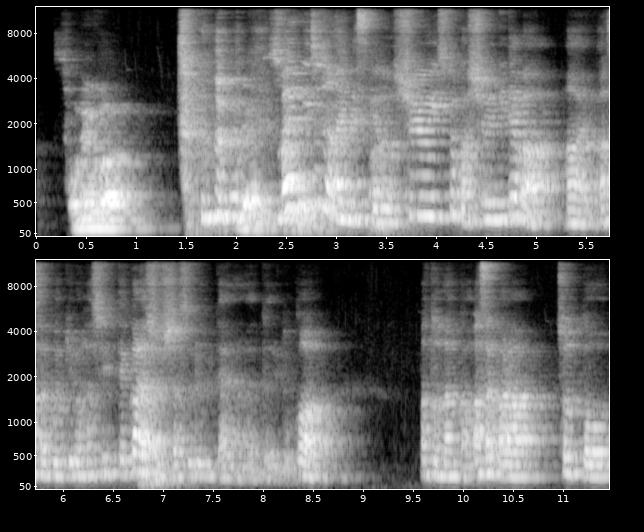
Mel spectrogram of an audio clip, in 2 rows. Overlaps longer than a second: none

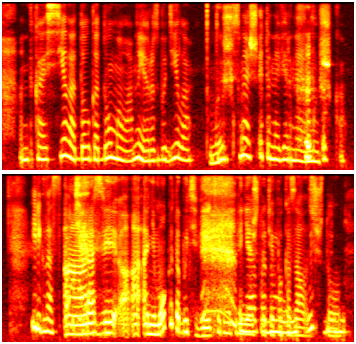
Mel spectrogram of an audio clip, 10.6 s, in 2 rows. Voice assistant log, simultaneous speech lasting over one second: present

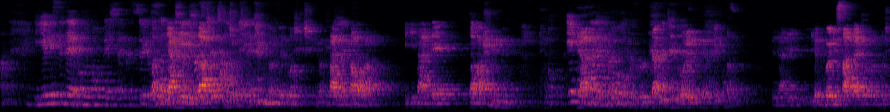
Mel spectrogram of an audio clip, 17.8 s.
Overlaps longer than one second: present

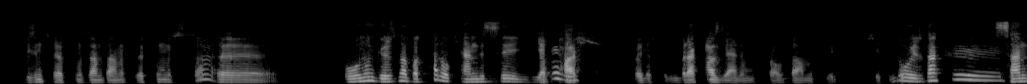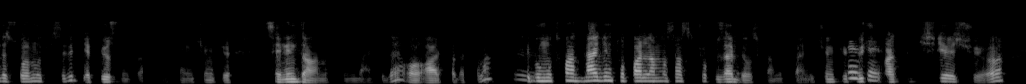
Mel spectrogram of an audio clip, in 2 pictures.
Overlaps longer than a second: none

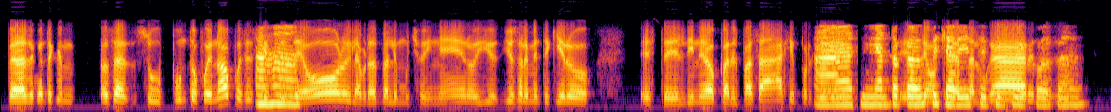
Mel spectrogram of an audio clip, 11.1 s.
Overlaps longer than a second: present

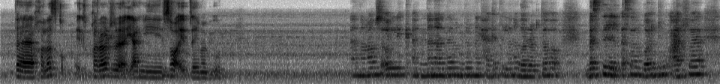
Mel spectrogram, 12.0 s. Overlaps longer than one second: none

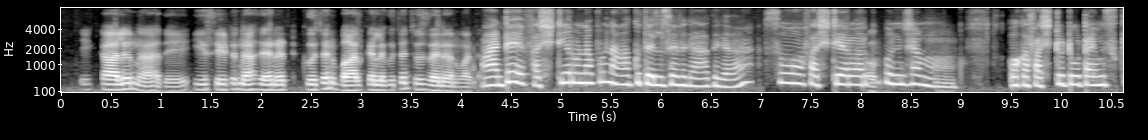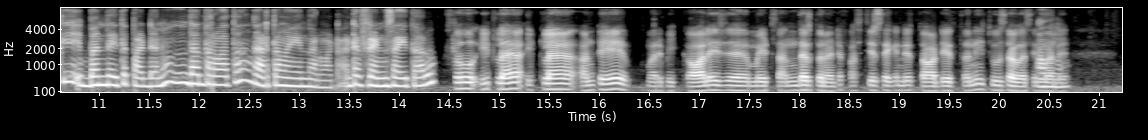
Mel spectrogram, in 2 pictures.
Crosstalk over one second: none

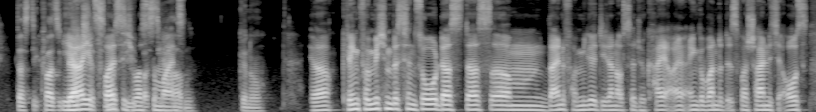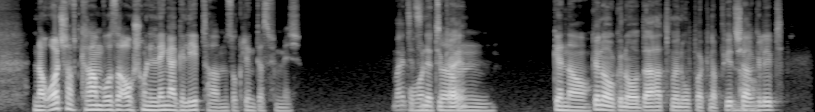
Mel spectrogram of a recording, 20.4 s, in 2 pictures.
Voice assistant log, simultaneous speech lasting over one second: present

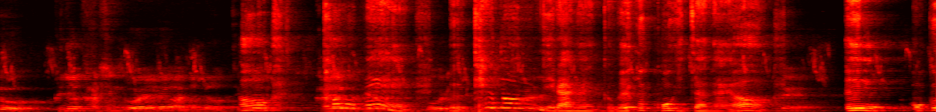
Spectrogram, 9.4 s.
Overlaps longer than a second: present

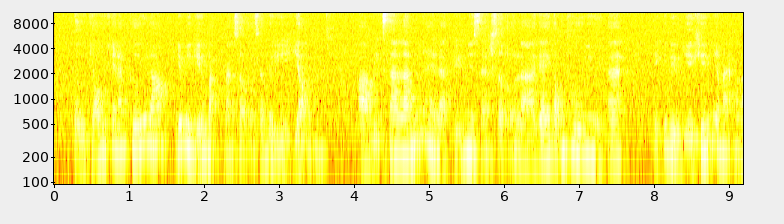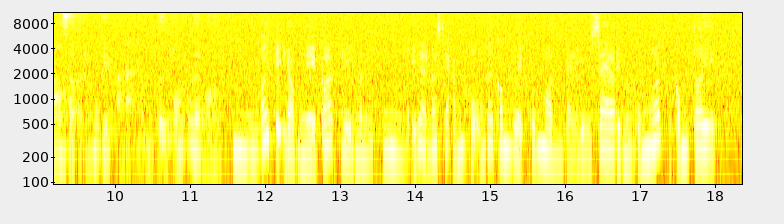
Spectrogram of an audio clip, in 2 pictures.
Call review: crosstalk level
none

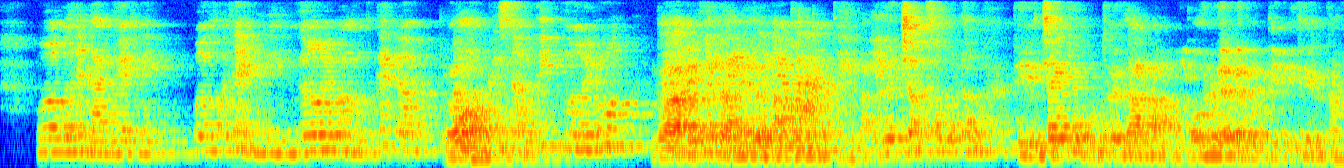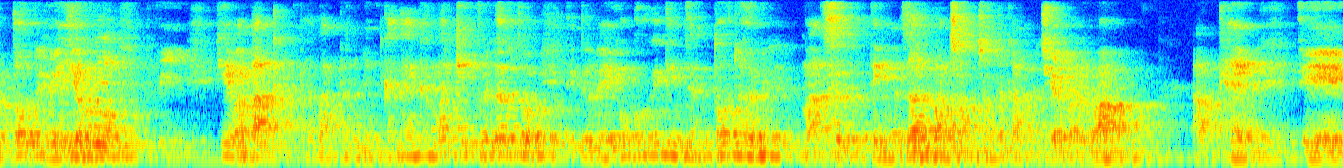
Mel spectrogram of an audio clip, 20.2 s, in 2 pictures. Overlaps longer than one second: present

